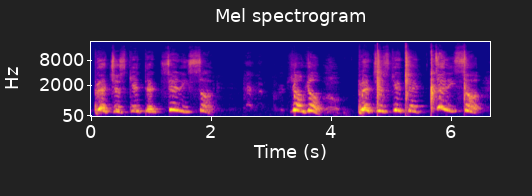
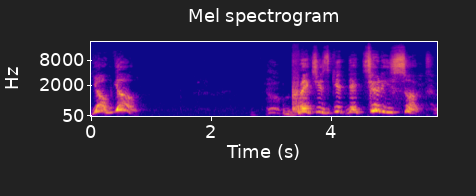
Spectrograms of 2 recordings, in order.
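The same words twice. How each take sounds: First: High, slow, loud and laughing; laughing repeat. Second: High, slow shouted rap line; mock rapper shout. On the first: Retold or imitated. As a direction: repeat the lyric in laughing disbelief. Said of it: "I said". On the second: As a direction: bellow it slowly like on stage. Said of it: "And he's like, shout".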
